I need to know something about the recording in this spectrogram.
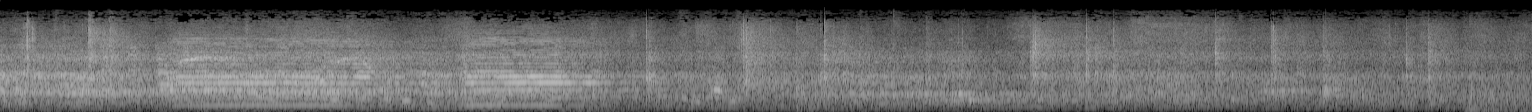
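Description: Skates scrape and hiss across the ice.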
